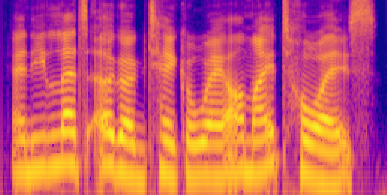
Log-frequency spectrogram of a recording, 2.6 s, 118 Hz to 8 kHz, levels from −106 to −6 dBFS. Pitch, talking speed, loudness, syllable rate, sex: 190 Hz, 210 wpm, -16 LUFS, 4.6 syllables/s, male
